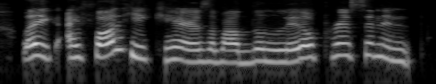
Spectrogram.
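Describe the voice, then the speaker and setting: A woman with a non-native accent, lively intonation and a moderate pace, in a dry, close sound with no echo. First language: not English. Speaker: YouTube TV show reviewer. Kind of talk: casual video review monologue. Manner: halting, many fillers and restarts.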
